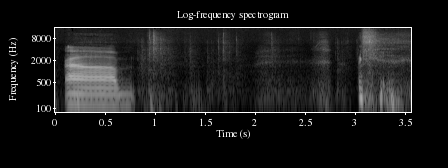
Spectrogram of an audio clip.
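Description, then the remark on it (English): A gift bag holding Pokemon cards rustles and crinkles in uneven bursts as it is opened, with a louder crackle near the end, just after a short high-pitched vocal squeal at the start. “The rustling is so much more intense.”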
